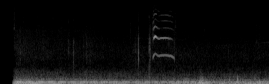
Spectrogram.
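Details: Stray cats at an evening gathering: a single short meow with a flat, slightly falling tone lasts about half a second over steady low rumbling outdoor background noise.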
